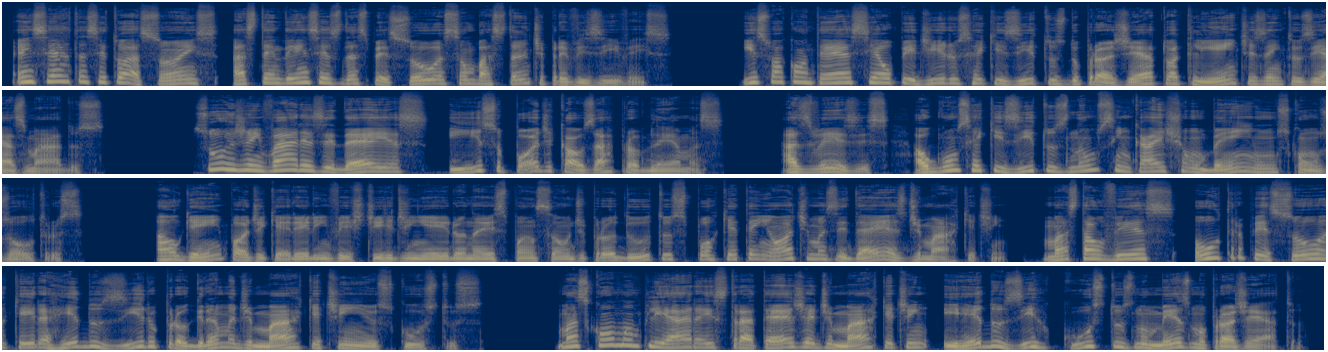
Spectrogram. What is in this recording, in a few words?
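APRESENTAÇÃO CORPORATIVA CORPORATE PRESENTATION EXPLAINER BUSINESS LIKE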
